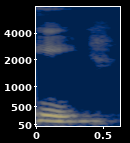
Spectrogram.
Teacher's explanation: छोटी इ बोलेंगे तो संवृत स्वर ध्वनि कहलाएगी। लेकिन ये वृत्ताकार मुंह नहीं खुलता है। इसमें कम खुलता है।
